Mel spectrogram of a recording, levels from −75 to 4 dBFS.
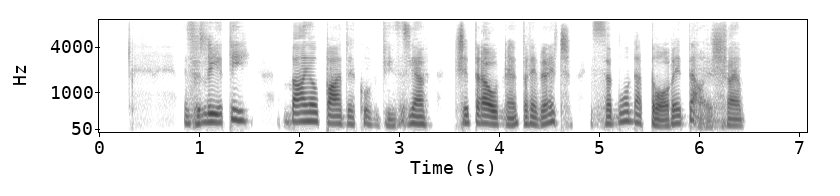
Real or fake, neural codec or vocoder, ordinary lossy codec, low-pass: fake; codec, 16 kHz, 0.5 kbps, FreqCodec, larger model; none; none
